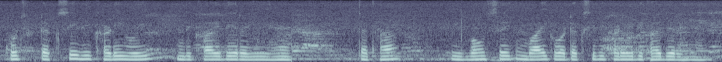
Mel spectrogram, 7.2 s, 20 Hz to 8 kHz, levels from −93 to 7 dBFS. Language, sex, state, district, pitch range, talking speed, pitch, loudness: Hindi, male, Maharashtra, Nagpur, 150-165 Hz, 180 wpm, 155 Hz, -16 LUFS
